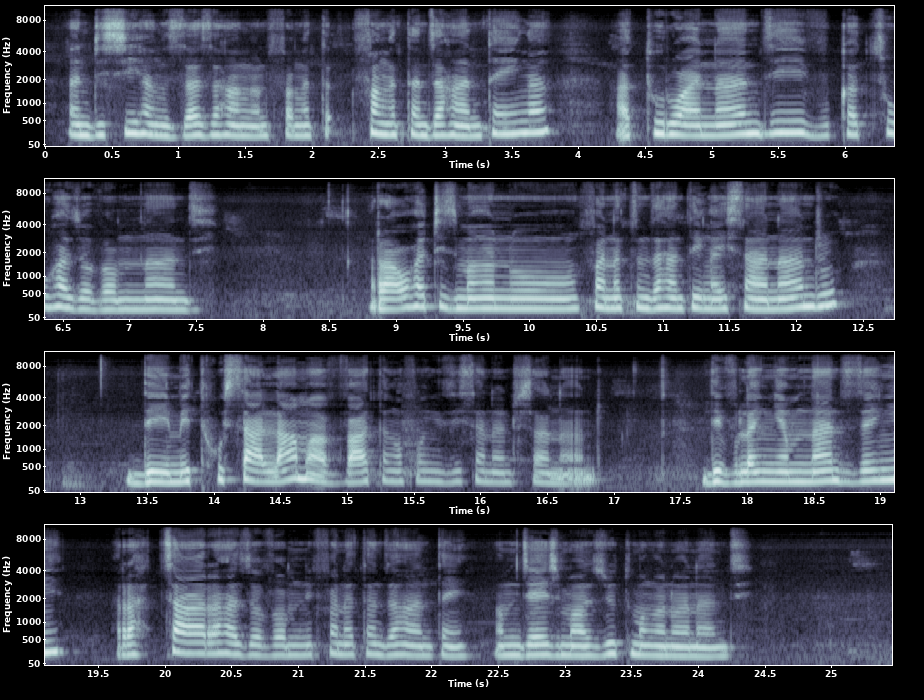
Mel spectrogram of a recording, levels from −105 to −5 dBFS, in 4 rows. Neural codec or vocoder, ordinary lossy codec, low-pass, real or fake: none; none; 9.9 kHz; real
